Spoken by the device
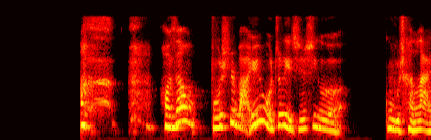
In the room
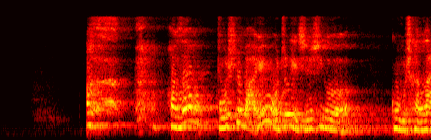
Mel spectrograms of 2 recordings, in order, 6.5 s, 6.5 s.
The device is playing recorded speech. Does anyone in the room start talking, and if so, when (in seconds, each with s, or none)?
none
